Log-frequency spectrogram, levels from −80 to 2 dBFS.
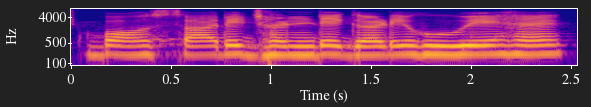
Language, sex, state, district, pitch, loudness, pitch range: Hindi, female, Madhya Pradesh, Umaria, 210 Hz, -13 LUFS, 200-215 Hz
